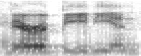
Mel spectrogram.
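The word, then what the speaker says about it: Vartabedian: playing field, Verabedian Field, is that how you pronounce it? Verabedian Field, yeah.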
